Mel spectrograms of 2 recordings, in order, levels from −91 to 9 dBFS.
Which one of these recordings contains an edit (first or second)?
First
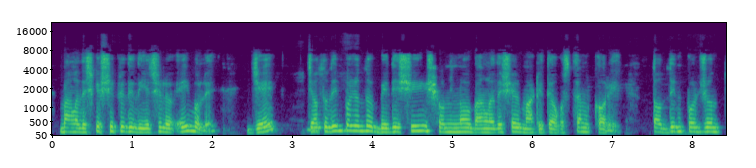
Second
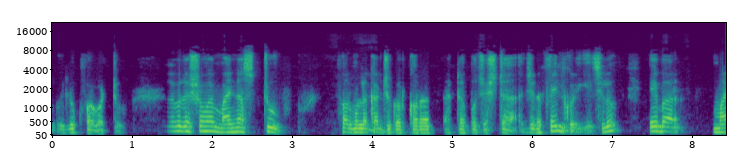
second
